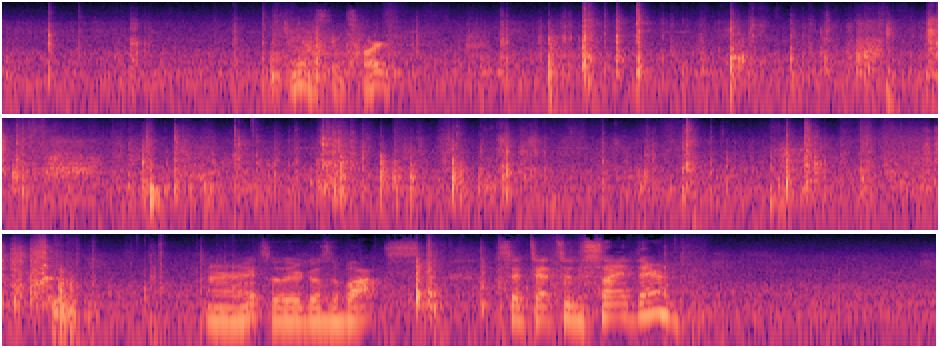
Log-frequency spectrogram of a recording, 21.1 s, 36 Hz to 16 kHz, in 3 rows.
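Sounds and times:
cardboard scraping and rubbing: 0:06.0 - 0:14.8.

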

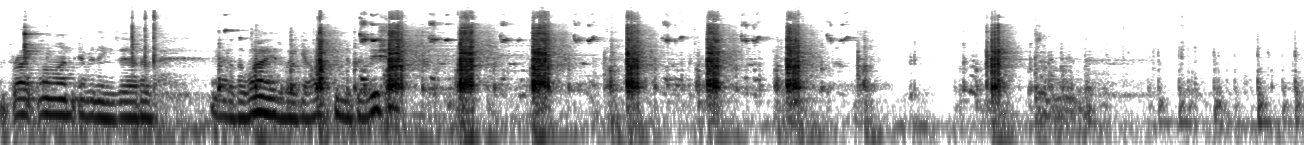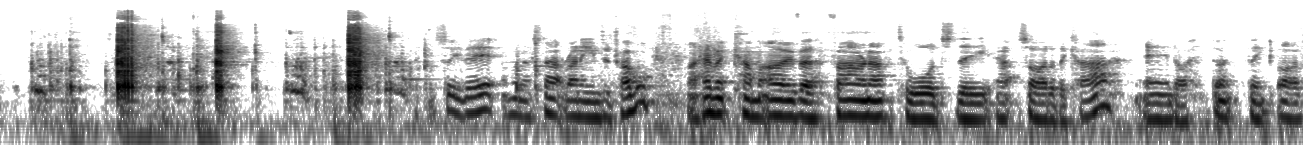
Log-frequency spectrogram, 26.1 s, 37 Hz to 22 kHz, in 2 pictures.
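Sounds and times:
hydraulic jack creaking and clacking: 0:00.0 - 0:18.8.

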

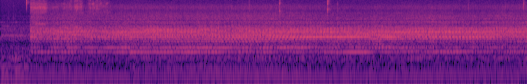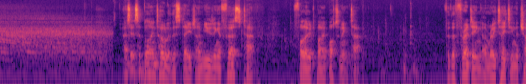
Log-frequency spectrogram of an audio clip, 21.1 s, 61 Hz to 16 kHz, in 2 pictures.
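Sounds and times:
drill cutting into metal bar: 0:00.6 - 0:12.8
lathe drive whine: 0:00.6 - 0:12.8.

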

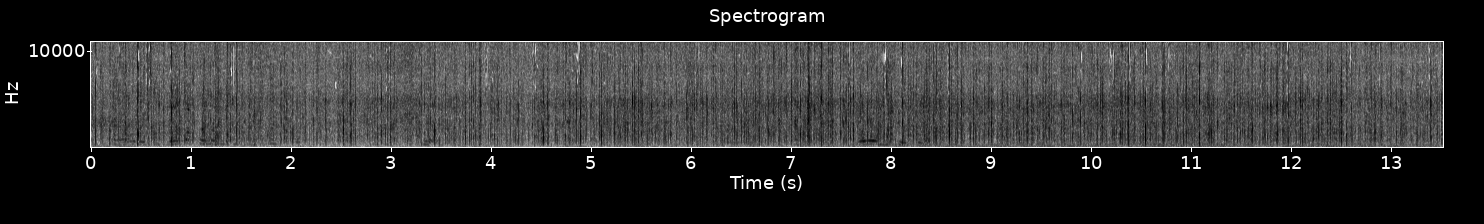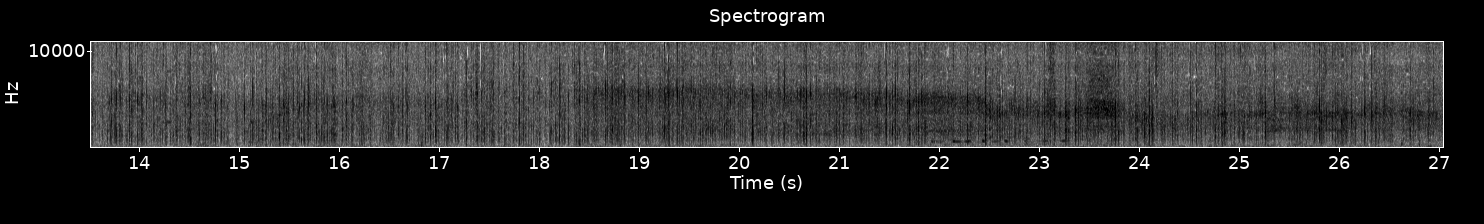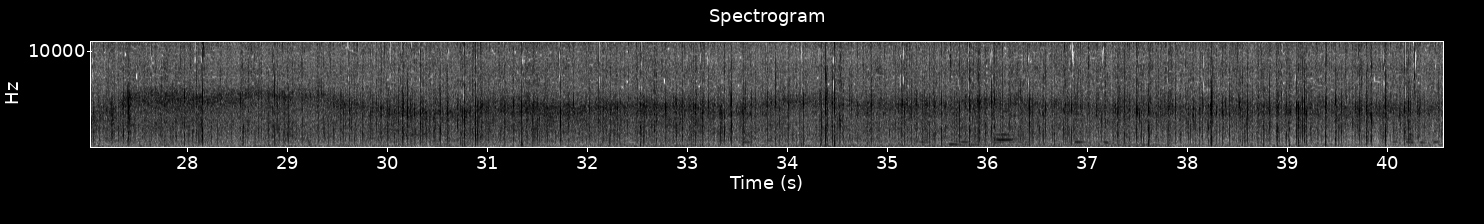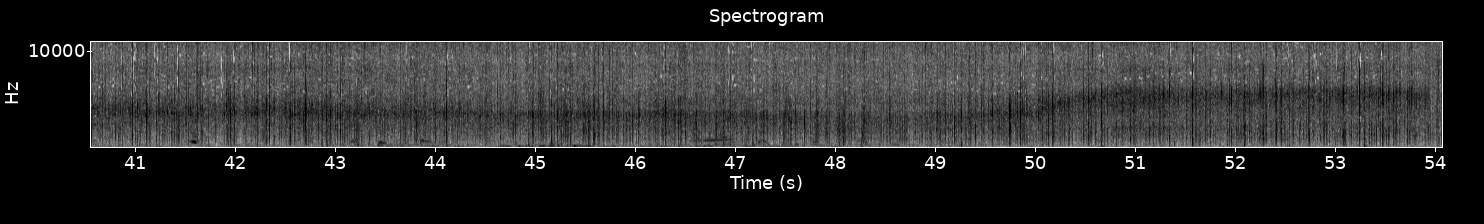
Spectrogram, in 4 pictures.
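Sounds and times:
rain pattering: 0:00.0 - 0:54.0.

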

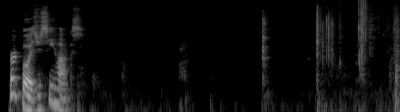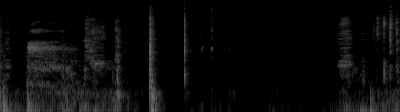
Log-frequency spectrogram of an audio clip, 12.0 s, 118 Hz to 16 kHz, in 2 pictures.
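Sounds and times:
trading cards rustling: 0:04.8 - 0:05.9.

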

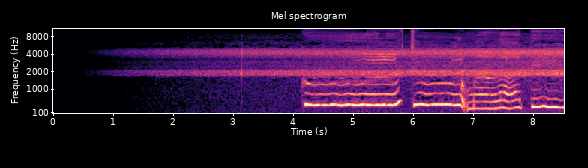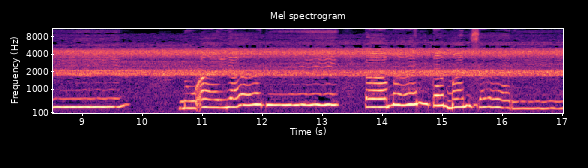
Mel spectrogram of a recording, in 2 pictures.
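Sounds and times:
woman singing long held notes: 0:04.2 - 0:09.8, 0:10.6 - 0:17.0.

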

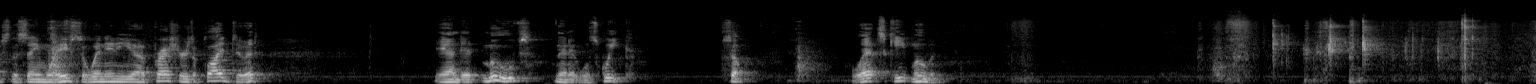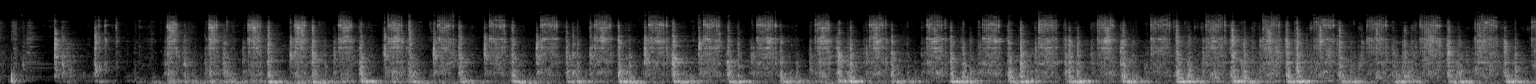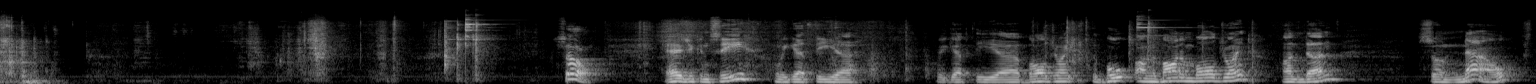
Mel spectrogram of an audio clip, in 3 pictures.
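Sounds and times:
ratchet wrench clicking: 0:16.3 - 0:31.3.

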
